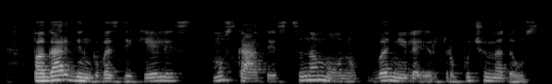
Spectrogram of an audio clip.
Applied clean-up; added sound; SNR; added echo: none; none; none; none.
